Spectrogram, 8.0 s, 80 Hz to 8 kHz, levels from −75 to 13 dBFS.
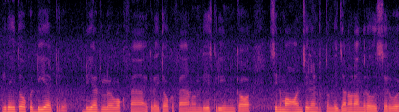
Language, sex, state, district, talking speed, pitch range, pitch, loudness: Telugu, female, Andhra Pradesh, Guntur, 125 wpm, 130-145 Hz, 135 Hz, -16 LUFS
